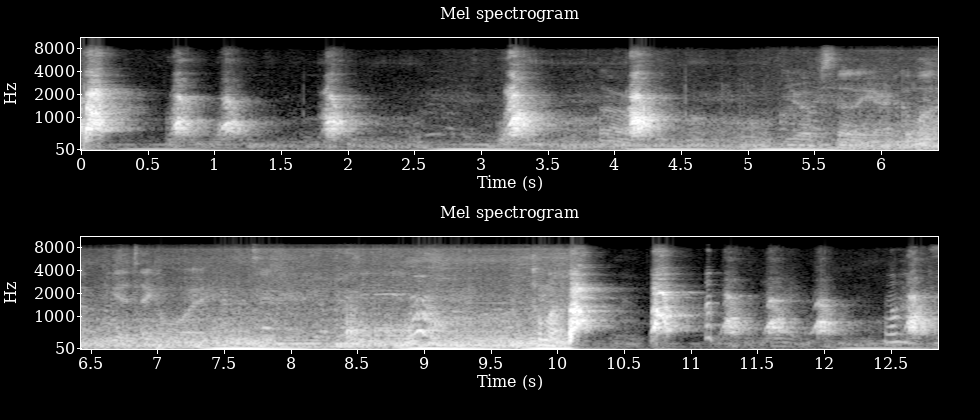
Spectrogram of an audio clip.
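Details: Moxie the Boston Terrier, upset by a ball-jointed doll in the living room, gives rapid hoarse barks at the start and end, broken by several seconds of broad rustling noise in the middle.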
